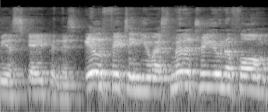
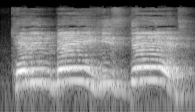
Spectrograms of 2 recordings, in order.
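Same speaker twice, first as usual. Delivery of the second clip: anguished shout; 8 semitones higher, 5 dB louder, slower than usual. Acted. Shouting news of death.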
